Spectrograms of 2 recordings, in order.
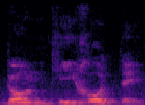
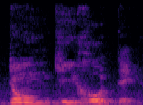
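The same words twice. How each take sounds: Both takes have the same delivery.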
